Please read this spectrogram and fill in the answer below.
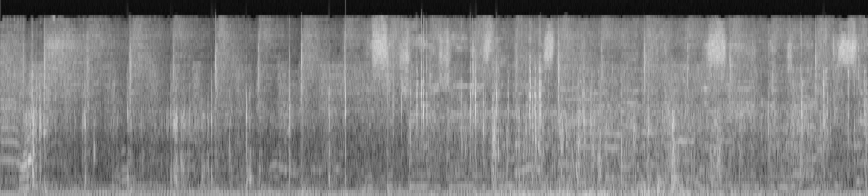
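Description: Mountain bike riding down a rocky trail: frame, chain and tyres rattling, with irregular knocks from hits on the rocks, over music.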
